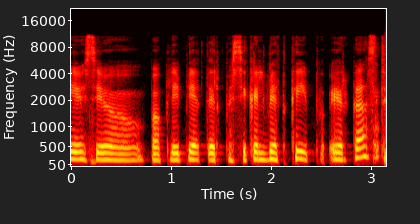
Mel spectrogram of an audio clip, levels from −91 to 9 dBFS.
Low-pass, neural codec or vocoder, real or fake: 10.8 kHz; none; real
